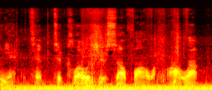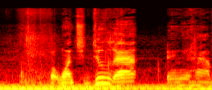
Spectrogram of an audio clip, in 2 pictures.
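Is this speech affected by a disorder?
No.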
